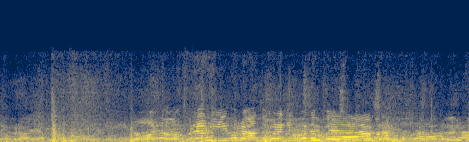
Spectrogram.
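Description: Dense crowd chatter from many overlapping voices, steady, at a busy open-air market on market day in a neighbourhood of Havana, Cuba, with no single speaker standing out.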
